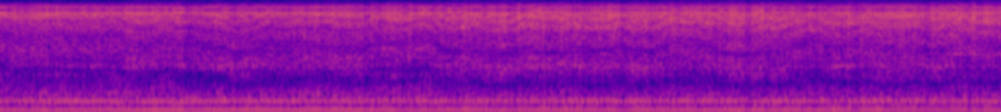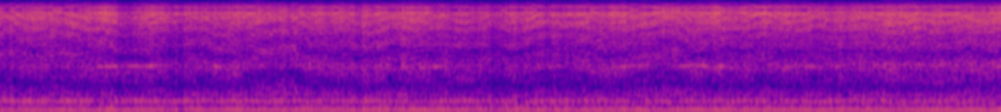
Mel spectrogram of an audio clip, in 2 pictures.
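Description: Heavy construction machine's diesel engine running at a steady speed: a constant low hum with an even tone above it.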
